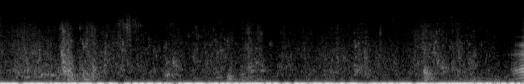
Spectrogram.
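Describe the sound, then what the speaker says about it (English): Strong gusting wind buffets the microphone in loud, uneven bursts while fishing, with water sloshing against a boat in a swift current underneath. "it is windy as all get out"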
